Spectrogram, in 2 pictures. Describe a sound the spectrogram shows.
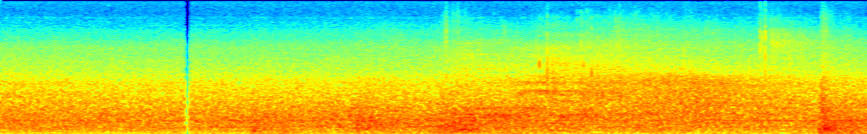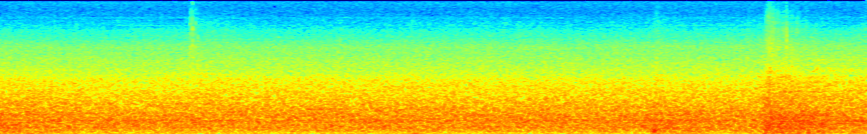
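A gymnast's feet thud on a sprung floor on landing.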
